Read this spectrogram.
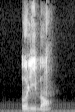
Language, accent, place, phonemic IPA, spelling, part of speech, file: French, France, Lyon, /ɔ.li.bɑ̃/, oliban, noun, LL-Q150 (fra)-oliban.wav
- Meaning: incense; frankincense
